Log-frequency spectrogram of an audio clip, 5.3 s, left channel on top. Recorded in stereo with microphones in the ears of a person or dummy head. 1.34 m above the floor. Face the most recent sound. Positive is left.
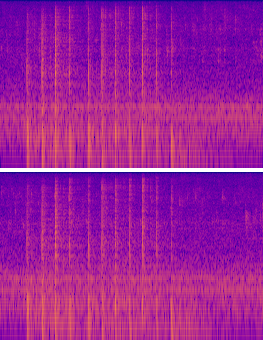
turn(degrees=20)  # may be behind; listen again after turning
